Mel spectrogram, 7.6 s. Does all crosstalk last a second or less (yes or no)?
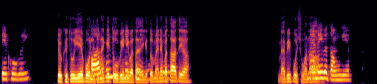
no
